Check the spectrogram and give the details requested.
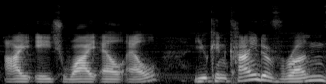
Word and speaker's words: Ihyll: But if you just gloss those together, you can still end up with ill or something quite like ill.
